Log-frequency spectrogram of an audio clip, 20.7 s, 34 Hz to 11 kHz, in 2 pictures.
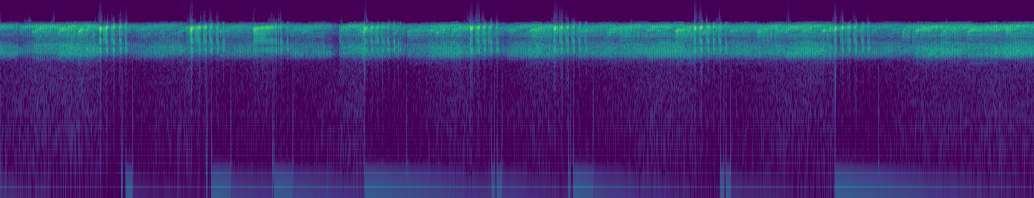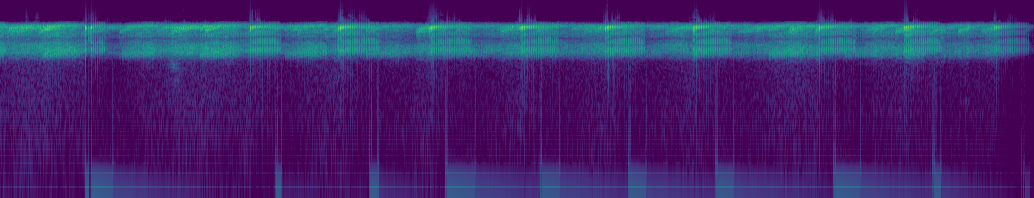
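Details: Mating calls of Dwarf Mexican treefrogs recorded in Yelapa, Jalisco, Mexico, on 4 September 2013: a dense, continuous high-pitched chorus of rapid pulsing notes, swelling and dipping roughly every second, with faint clicks beneath.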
